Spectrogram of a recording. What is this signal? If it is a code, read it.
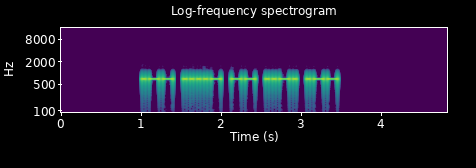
Morse code, heard as a keyed tone, about 28 wpm, 700 Hz. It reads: W4MFW
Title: USA Call Signs - 5 Characters - Repeated 2x - 28wpm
